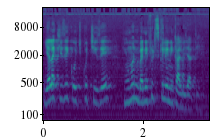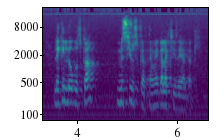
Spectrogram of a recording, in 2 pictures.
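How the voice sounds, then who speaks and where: A man's voice: high-pitched, a bit bright, roomy sound, a little hiss or hum. A man giving a sermon. He argues a point and keeps telling listeners to remember it. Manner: argumentative, repeats "remember this", acts out dialogues. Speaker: Islamic preacher.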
